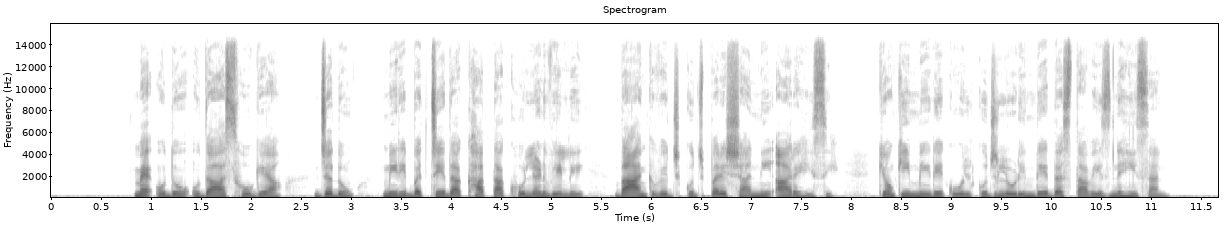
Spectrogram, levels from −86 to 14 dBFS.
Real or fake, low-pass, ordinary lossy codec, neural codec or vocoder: real; 14.4 kHz; none; none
